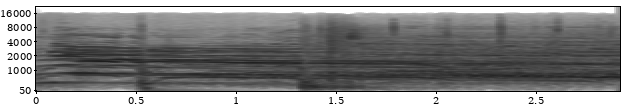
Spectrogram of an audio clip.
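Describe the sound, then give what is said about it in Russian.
Many male voices of battle reenactors raise loud, sustained victory cries together after a reenacted hand-to-hand battle for Taganrog, in which Cossacks drive back a French landing force. The shouting is a continuous wall of sound, broken by two sharp percussive knocks early on. “Раздаются победные крики.”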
